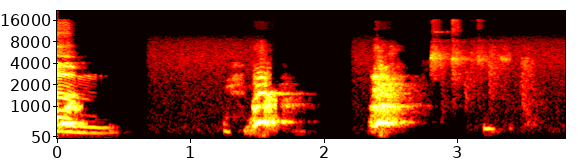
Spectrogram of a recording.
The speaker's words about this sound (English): Is that your dog, Angie? I'm babysitting three dogs.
